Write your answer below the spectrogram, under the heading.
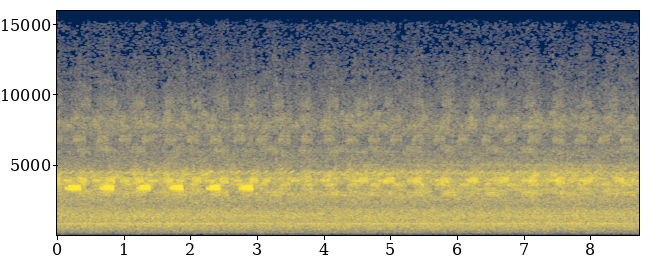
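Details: As night gradually brightens toward dawn, a bell cricket gives high, bell-like chirps about twice a second, strong at first and then fading softer, over a steady hiss and a faint low hum.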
